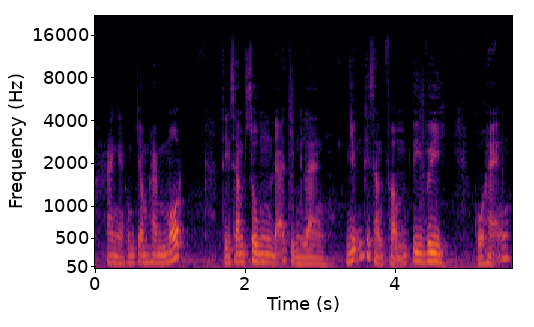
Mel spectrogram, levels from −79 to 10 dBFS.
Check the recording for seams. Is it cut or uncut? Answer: uncut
